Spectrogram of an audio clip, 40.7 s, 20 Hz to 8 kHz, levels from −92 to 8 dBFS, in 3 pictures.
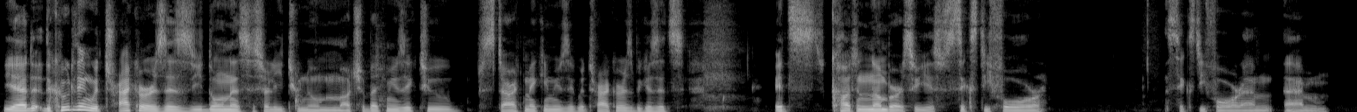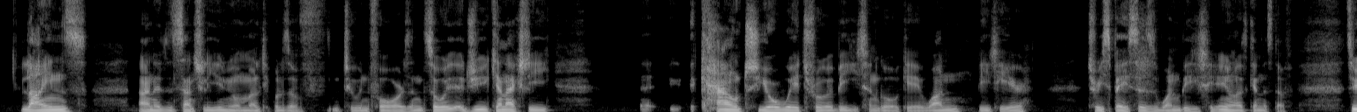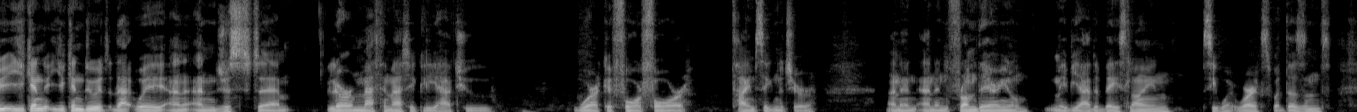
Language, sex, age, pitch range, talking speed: English, male, 30-49, 85-105 Hz, 170 wpm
